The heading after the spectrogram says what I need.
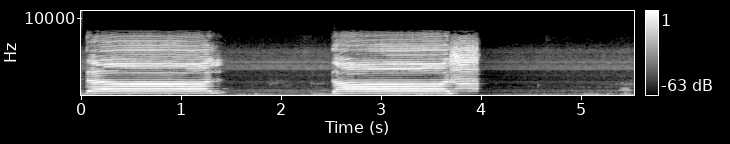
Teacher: जबान लग रही है ऊपर वाले दांतों के पास से।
